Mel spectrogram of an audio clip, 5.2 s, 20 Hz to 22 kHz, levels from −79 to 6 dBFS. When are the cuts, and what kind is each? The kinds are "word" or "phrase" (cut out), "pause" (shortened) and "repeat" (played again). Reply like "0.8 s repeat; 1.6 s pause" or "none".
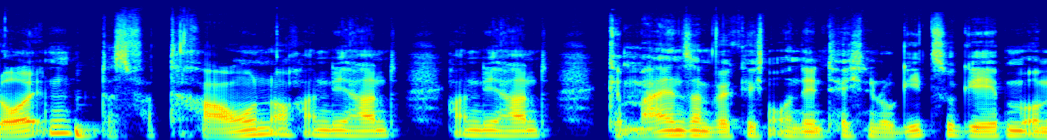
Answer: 2.2 s repeat; 3.8 s phrase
